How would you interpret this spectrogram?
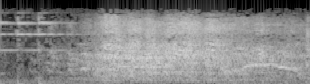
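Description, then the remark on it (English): A few light taps on a head turned to glass, like a fishbowl, give off thin, high ringing tones at the start. Then a broad wash of crowd-like noise and murmuring takes over and drowns them out. “You mean glass? Real glass? Yes, yes. Listen, I'll tap it.”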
